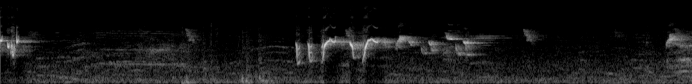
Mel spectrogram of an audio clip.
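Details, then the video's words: Caged mutant male Iraqi bulbul singing as a lure for wild bulbuls: scattered short calls, then a bright phrase of upswept whistles and chattering notes with faint clicks around it. "تغريد بلبل عراقي طفرة فحل لفتح البلابل الوحشية الخام"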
